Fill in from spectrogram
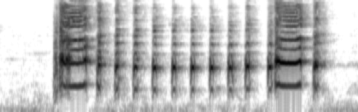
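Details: Wild junglefowl hen seeking a male. After a long raspy opening squawk comes a steady string of about ten short, evenly paced cackles, then a final drawn-out harsh note and a last clipped call.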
